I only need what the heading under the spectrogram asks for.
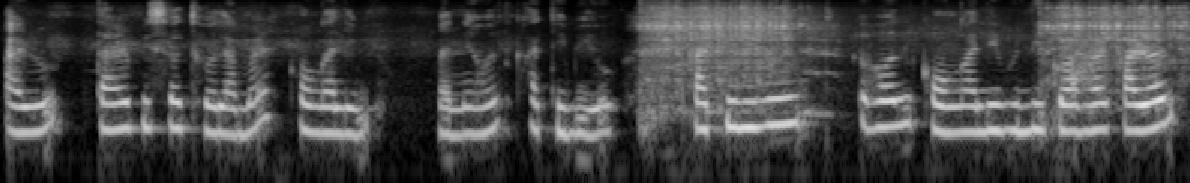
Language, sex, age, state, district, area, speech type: Assamese, female, 18-30, Assam, Udalguri, rural, spontaneous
